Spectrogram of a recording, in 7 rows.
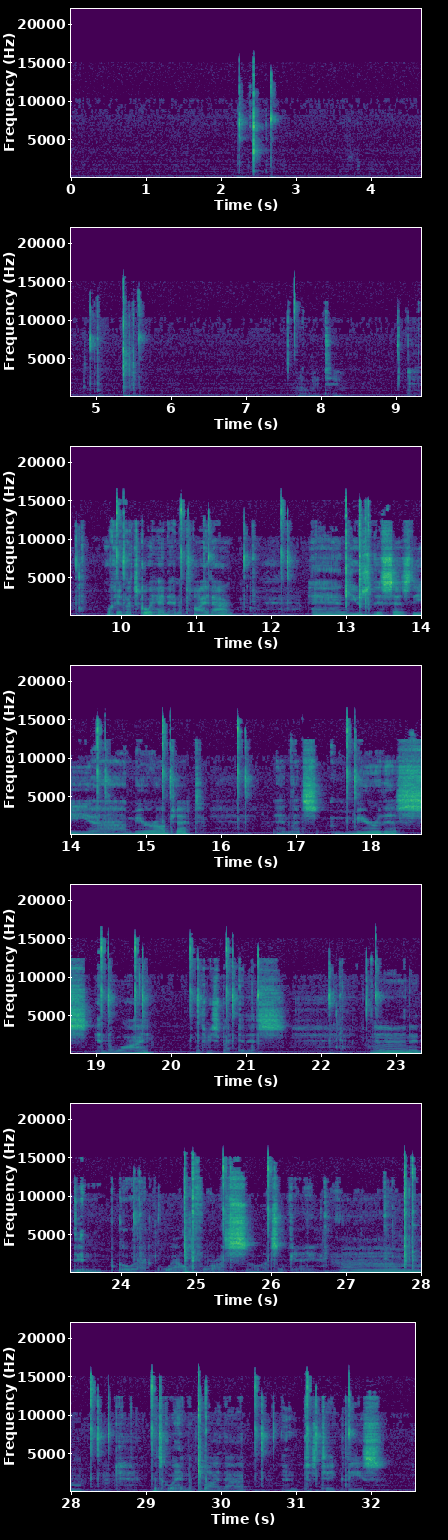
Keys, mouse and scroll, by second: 2.7-5.4 middle drag, 5.4 a, 5.6-7.6 middle drag, 9.9-11.2 drag, 11.2-13.1 middle drag, 13.1 click, 13.1 shift+s, 15.2-18.2 drag, 19.1-21.2 drag, 21.2 middle click, 22.3-22.8 scroll up 1, 23.1 middle click, 23.9 middle click, 24.8 Tab, 26.0-27.8 drag, 27.8 Tab, 29.0-30.6 drag, 29.7 Tab, 31.7-32.5 middle drag.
